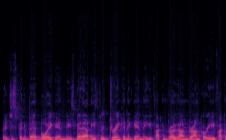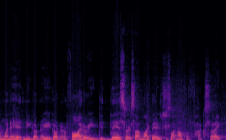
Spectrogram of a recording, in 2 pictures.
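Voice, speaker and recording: A man's voice: fairly high pitch, fast talker, creaky, few pauses, darkish tone. A man, a guest telling stories in a blunt, profane, casual way and laughing often. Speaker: interview guest. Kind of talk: casual conversational storytelling.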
